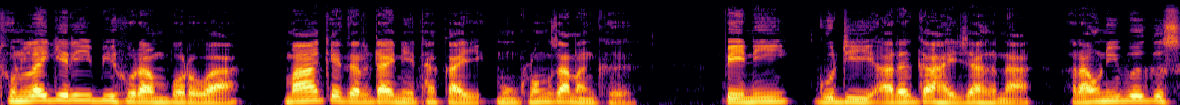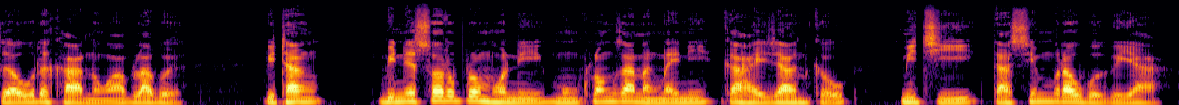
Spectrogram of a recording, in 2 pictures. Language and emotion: Bodo, neutral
